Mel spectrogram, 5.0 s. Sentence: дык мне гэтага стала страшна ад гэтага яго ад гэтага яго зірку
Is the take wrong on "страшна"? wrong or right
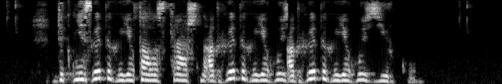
right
